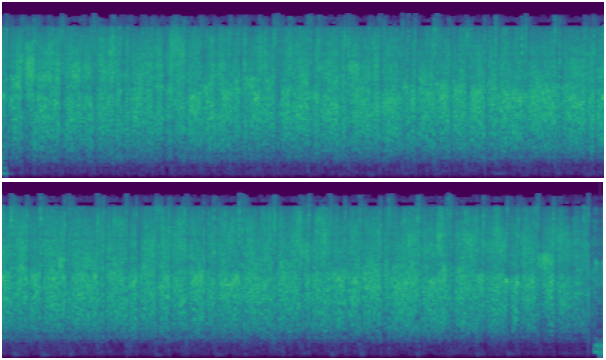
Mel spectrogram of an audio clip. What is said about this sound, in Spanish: Para toda la gente que tuvo que ver con la aprobación de la ley Olimpia, pero especialmente para Olimpia Coral Melo, creo que mandamos un aplauso con mucho amor y reconocimiento.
